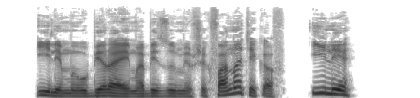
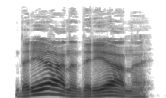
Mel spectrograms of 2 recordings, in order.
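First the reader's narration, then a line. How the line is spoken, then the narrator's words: Father grumbling. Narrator (Russian): проворчал отец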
